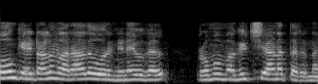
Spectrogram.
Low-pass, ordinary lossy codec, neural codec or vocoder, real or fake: 7.2 kHz; AAC, 48 kbps; vocoder, 44.1 kHz, 128 mel bands, Pupu-Vocoder; fake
